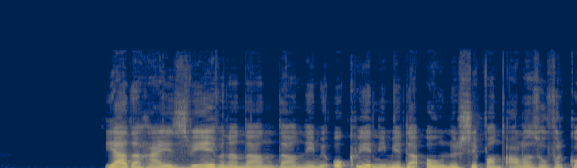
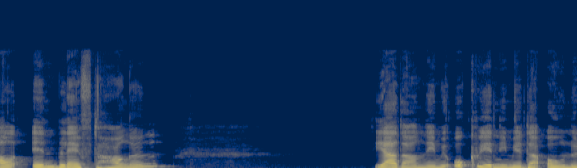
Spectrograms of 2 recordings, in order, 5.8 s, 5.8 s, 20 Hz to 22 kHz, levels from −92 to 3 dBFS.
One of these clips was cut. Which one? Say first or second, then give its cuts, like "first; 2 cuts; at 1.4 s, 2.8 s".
second; 1 cut; at 4.0 s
